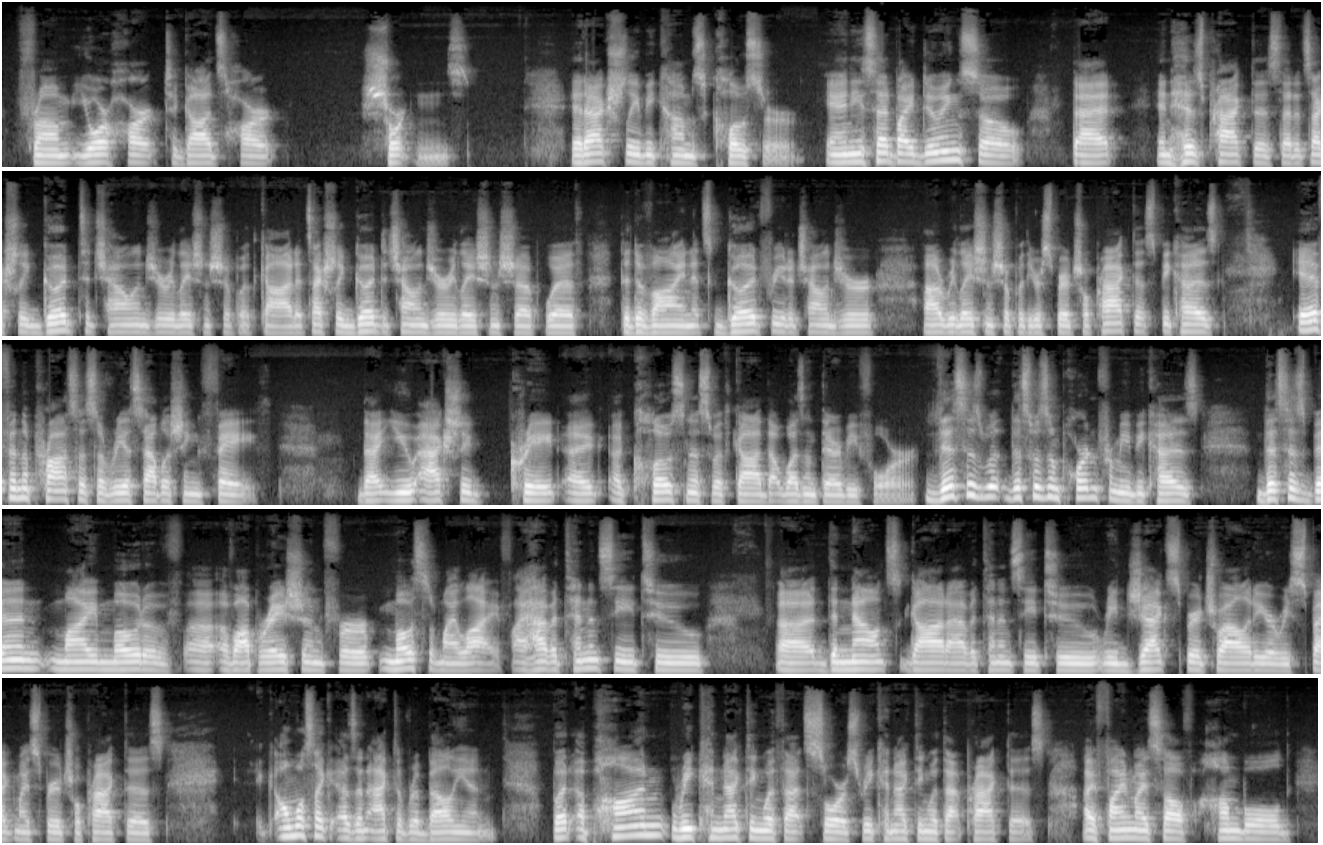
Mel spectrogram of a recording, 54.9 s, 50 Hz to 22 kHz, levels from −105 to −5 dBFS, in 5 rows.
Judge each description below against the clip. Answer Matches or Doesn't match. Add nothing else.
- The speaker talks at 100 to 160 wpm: Matches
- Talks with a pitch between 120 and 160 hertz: Matches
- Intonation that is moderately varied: Doesn't match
